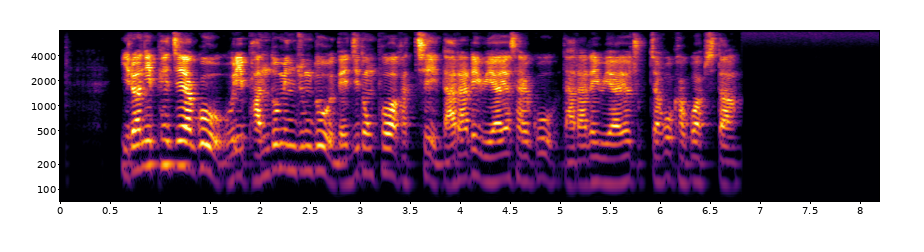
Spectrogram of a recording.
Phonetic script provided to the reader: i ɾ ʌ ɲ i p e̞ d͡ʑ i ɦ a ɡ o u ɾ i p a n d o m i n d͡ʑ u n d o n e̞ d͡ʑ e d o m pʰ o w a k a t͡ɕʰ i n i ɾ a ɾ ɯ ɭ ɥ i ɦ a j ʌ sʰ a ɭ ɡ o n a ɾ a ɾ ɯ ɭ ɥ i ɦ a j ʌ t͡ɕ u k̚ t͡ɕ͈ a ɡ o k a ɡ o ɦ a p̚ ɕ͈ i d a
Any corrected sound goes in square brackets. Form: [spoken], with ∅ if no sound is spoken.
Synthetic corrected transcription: i ɾ ʌ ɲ i [pʰ] e̞ d͡ʑ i ɦ a ɡ o u ɾ i p a n d o m i n d͡ʑ u [ŋ] d o n e̞ d͡ʑ [i] d o [ŋ] pʰ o w a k a t͡ɕʰ i n [a] ɾ a ɾ ɯ ɭ ɥ i ɦ a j ʌ sʰ a ɭ ɡ o n a ɾ a ɾ ɯ ɭ ɥ i ɦ a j ʌ t͡ɕ u k̚ t͡ɕ͈ a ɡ o k a ɡ o ɦ a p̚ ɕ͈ i d a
